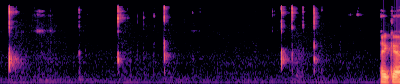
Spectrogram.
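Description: A few sparse computer keyboard keystrokes: single sharp clicks with gaps of up to a second between them.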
